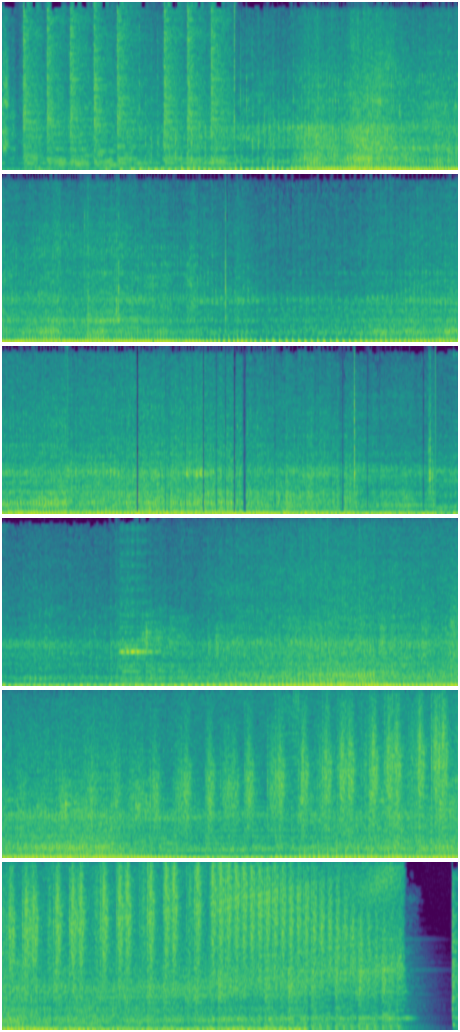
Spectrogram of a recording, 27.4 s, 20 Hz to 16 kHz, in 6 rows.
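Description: Royal Enfield Classic 350's single-cylinder engine through an aftermarket exhaust, loud, revving up through the gears in repeated rising and falling sweeps of pitch as the motorcycle pulls away and rides. Music plays over it.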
